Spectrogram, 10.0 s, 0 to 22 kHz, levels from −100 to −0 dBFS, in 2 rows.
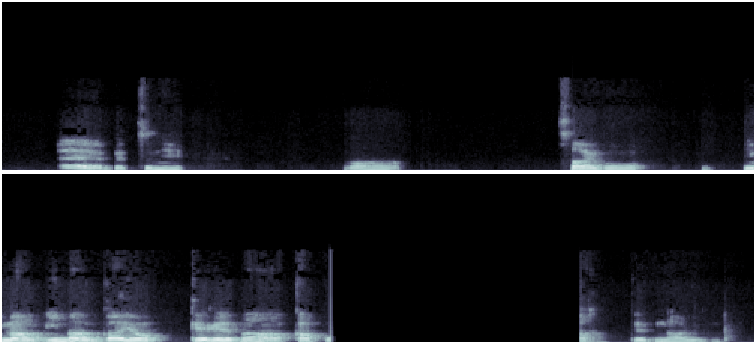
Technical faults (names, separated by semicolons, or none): audio dropout to silence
